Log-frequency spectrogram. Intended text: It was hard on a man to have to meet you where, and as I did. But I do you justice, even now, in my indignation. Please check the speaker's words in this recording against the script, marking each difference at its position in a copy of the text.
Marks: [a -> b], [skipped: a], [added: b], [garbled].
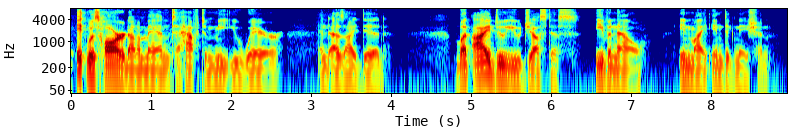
It was hard on a man to have to meet you where, and as I did. But I do you justice, even now, in my indignation.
